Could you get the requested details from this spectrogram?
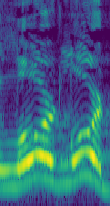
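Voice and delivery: imitated pleading cry; mock loud plea. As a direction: call out Lord, Lord like a pleading crowd. Quoting false believers calling out.

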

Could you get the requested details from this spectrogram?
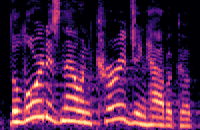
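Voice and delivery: ordinary delivery

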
